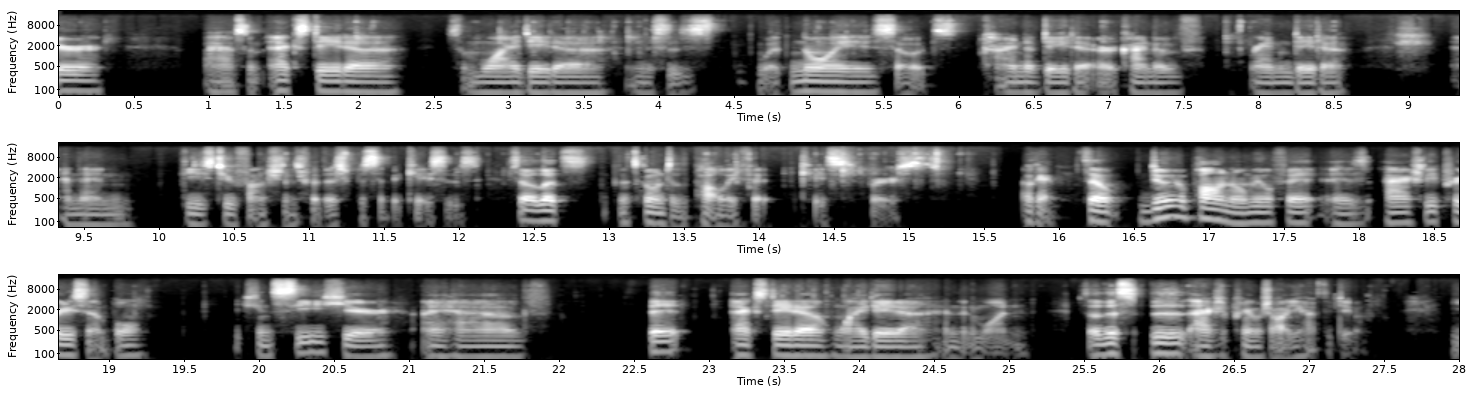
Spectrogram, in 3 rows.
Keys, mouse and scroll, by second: 0.0-0.7 typing, 1.9-2.6 typing, 7.8-8.5 typing, 10.2-14.3 typing, 15.1 Return, 15.4-16.1 typing, 19.2-20.8 typing, 23.6-24.4 typing, 25.6-28.0 typing.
